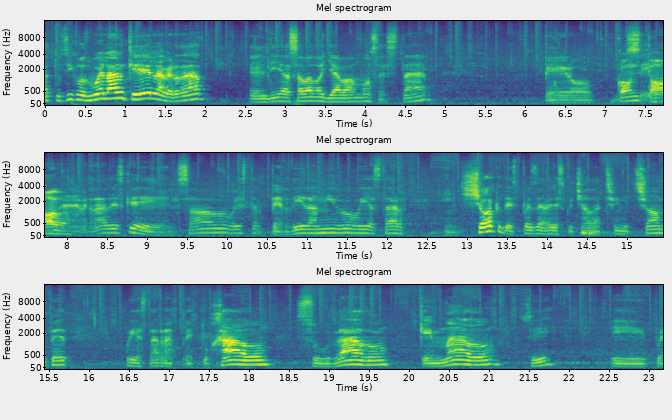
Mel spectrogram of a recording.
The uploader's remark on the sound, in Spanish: Festival EDC 2020. Mucho, pero mucho ruido.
